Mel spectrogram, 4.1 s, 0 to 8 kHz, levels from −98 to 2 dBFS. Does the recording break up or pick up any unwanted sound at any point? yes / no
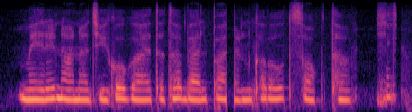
yes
